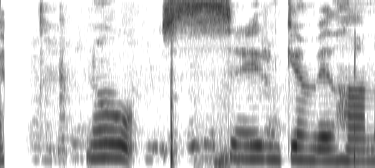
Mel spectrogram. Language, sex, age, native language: Icelandic, female, 10, Icelandic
